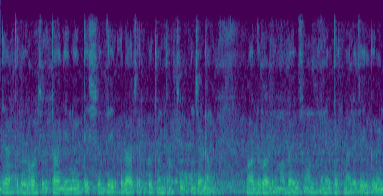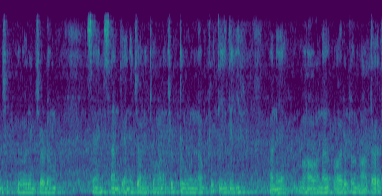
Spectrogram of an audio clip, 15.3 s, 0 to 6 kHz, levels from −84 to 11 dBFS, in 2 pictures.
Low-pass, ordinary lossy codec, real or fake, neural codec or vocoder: 5.4 kHz; none; fake; codec, 16 kHz, 16 kbps, FunCodec, trained on LibriTTS, 50 frames a second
